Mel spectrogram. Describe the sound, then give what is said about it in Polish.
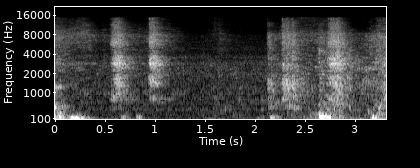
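A cat purrs in a soft, rumbling rhythm, with breathy rises and falls repeating every half second or so over a quiet background. “Słyszysz, jak mruczy?”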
